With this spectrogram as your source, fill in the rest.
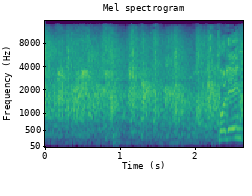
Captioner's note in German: Beifall CDU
